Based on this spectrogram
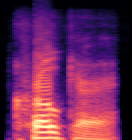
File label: "croaker", American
